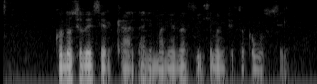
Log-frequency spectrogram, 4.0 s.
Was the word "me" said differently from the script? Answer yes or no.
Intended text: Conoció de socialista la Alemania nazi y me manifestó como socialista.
yes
